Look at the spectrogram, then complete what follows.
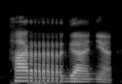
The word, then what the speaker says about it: harganya: The price is harganya. Remember in Bahasa you really pronounce the R, so you need to roll your tongue and make that sound. Harganya, harganya. Okay, not like price.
